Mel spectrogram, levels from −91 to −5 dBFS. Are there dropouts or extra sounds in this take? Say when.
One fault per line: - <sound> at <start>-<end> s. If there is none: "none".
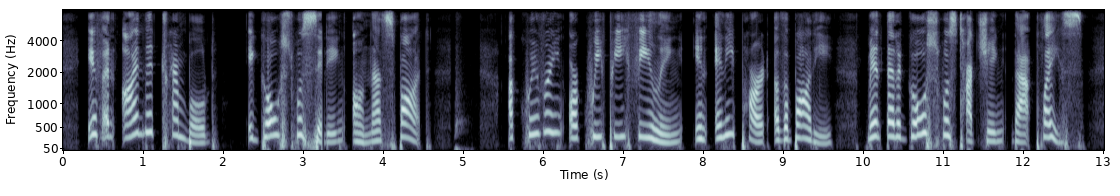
- dropout at 3.2-3.3 s
- whoosh at 4.9-5.1 s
